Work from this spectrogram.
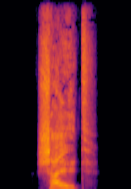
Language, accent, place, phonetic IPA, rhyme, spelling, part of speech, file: German, Germany, Berlin, [ʃalt], -alt, schallt, verb, De-schallt.ogg
- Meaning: inflection of schallen: 1. third-person singular present 2. second-person plural present 3. plural imperative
